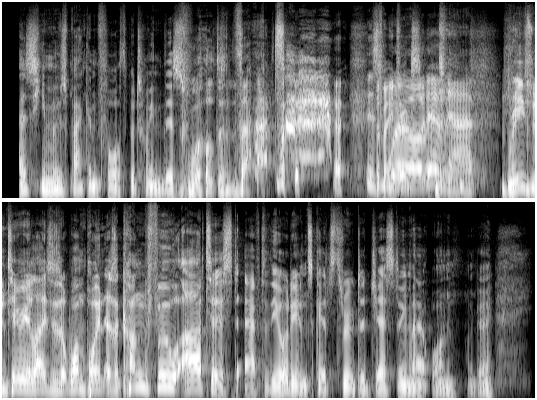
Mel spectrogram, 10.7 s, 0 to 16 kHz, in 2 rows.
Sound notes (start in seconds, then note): 1.8 laughs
